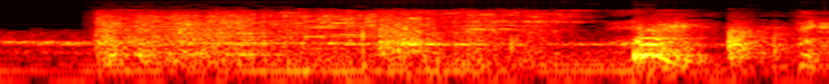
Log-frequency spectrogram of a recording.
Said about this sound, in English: There's only one way, Watson. I'm going to simply jump through the glass. Follow me as quickly as you can.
